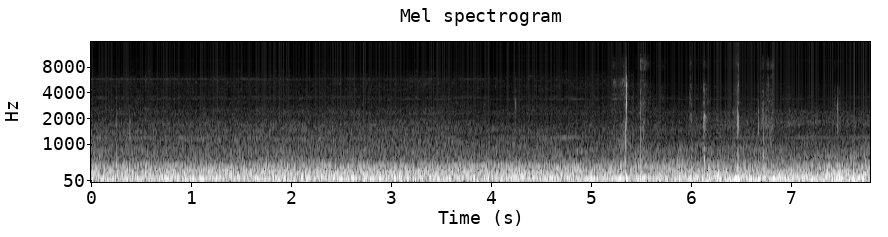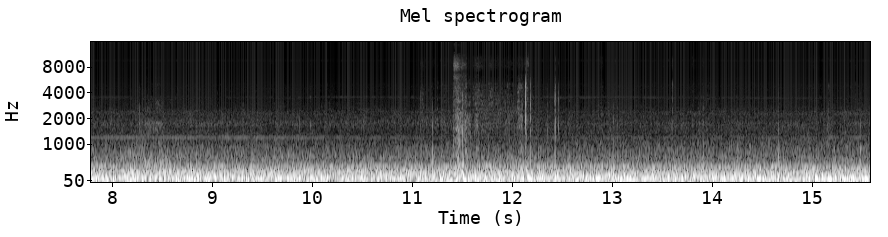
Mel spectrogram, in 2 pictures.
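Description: A propeller engine drones loudly and steadily from close by.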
